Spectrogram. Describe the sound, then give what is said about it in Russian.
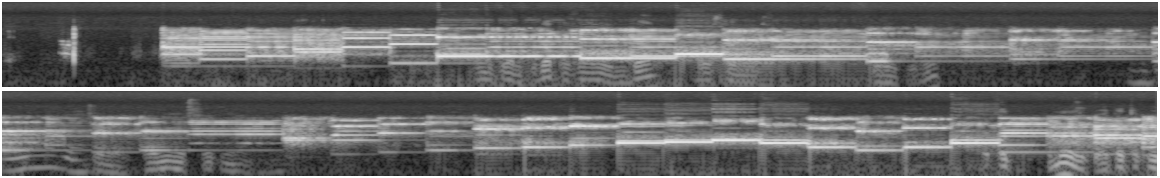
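A slow, tinkling electronic telephone hold melody plays steadily while a caller waits to be connected, its thin chime-like tones stepping through a simple tune, with no voices over it. “театр, где пляшут куклы какие-то странные, да? Такое впечатление какое-то, медленно так.”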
